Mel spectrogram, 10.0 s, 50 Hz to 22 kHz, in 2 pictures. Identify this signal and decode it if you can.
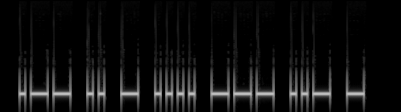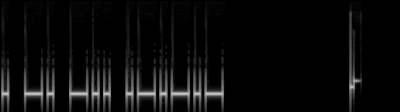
Morse code, heard as a keyed tone, about 17 wpm, 700 Hz. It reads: WITHOUT END.
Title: Sentences from Top 600 Words 17wpm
